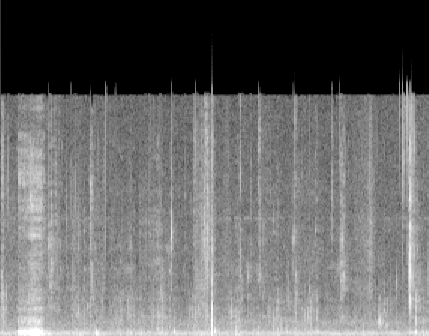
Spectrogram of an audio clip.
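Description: Close-up chewing and biting of hard-boiled eggs coated in spicy masala, with a short louder burst just after the start and a few sharp clicks, the strongest near the end.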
